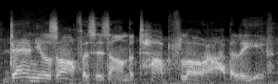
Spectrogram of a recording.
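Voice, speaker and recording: Measured, refined male game guide, lowish register, explanatory delivery. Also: very animated, low-quality recording. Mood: measured, wistful. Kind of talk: measured video game guidance.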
